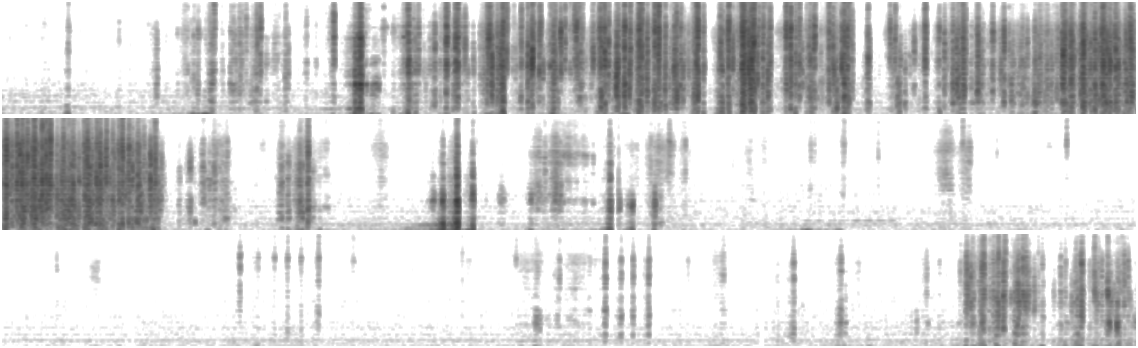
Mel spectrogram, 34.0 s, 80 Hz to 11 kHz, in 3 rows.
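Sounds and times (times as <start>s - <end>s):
packaging crinkling and tearing: 1.5s - 14.5s, 31.8s - 34.0s.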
